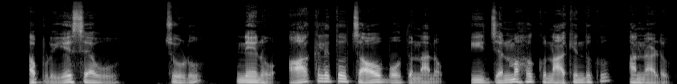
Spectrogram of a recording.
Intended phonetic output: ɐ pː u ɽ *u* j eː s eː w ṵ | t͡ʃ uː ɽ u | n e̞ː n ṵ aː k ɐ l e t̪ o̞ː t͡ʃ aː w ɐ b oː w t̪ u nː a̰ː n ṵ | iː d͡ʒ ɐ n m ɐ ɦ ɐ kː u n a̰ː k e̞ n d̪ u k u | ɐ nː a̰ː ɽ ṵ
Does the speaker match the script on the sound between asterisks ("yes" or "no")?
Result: yes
